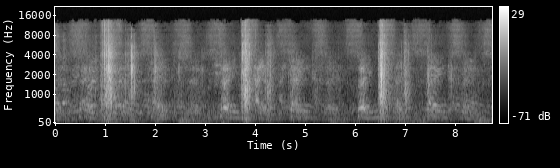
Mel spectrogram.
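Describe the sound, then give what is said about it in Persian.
Mourners beat their chests in rhythm at a mourning gathering. Heavy thumps rise and fall under loud crowd chanting, with a few sharper, stronger blows standing out at roughly even intervals. “دست بیاد بالا دست بیاد بالا محکم به سینه بزن”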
